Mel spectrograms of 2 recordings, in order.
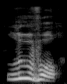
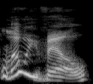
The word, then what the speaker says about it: Louisville: near the Indiana border louville l l l l you're just saying vowels yes yes you always know someone's a stranger cuz they'll be like Louisville Louisville God forbid you get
